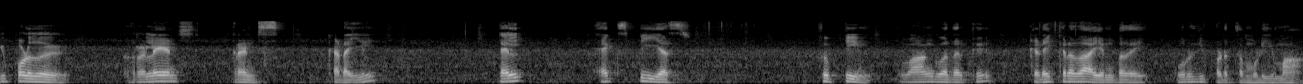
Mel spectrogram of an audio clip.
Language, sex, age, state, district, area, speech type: Tamil, male, 60+, Tamil Nadu, Madurai, rural, read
